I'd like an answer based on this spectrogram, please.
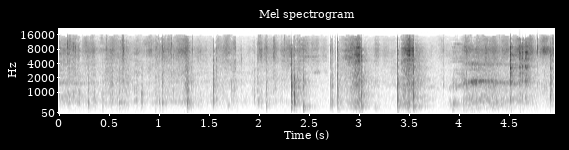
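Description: Clear plastic shrink-wrap being torn open and stripped off a cardboard box of hockey cards: a run of irregular sharp ticks and scratches.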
